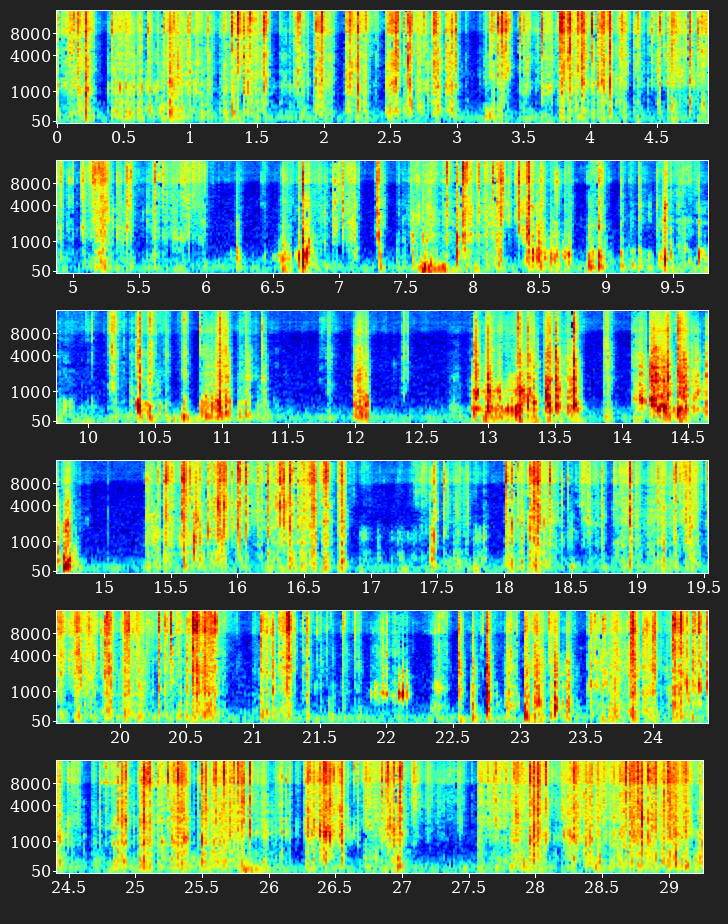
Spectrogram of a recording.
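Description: Clear plastic bags and bubble wrap crinkling and rustling as small items are handled and packed, in irregular spurts with short pauses.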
